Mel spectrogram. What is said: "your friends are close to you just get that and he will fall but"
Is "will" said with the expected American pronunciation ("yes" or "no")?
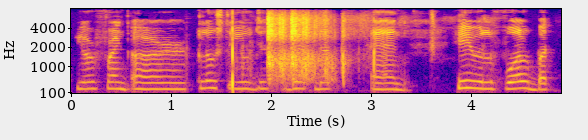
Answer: yes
